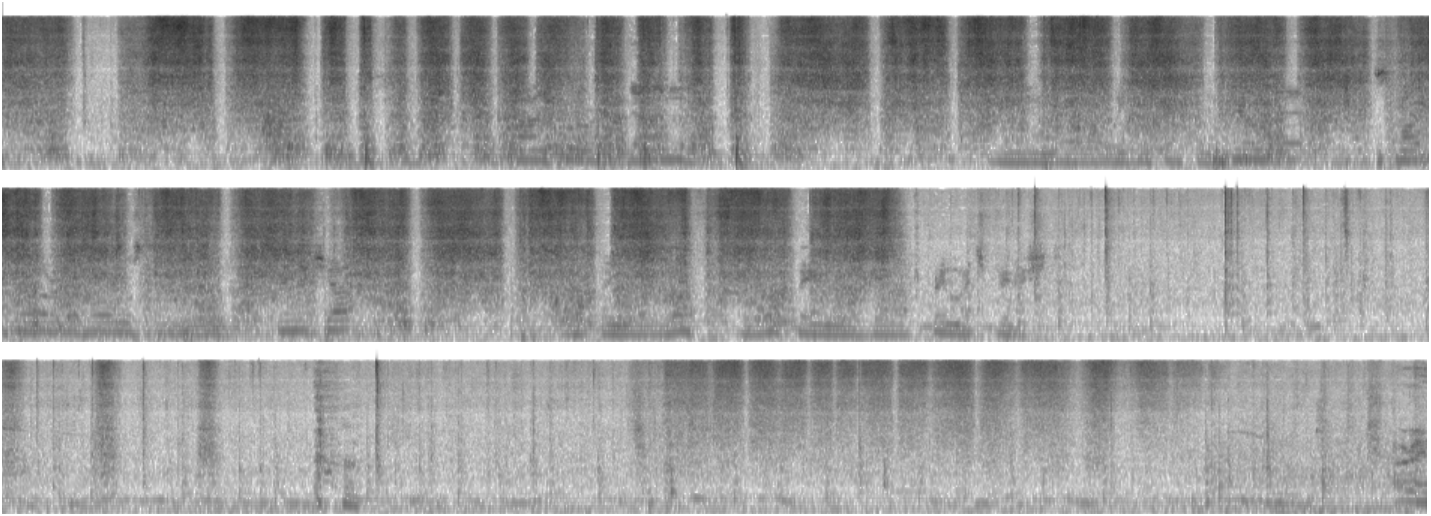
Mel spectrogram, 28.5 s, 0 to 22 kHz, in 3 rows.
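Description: Hand sanding with a wooden sanding block and coarse 60-grit sandpaper on a fibreglass-and-epoxy wing repair patch: quick back-and-forth rasping strokes, rough-sanding the filled patch down to the wing's contour. The strokes are loud for about the first fifteen seconds, then turn much lighter.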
